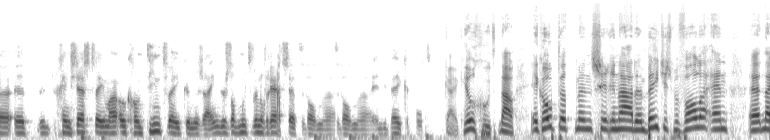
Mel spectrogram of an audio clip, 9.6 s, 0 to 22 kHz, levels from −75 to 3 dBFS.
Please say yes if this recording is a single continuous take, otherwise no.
no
